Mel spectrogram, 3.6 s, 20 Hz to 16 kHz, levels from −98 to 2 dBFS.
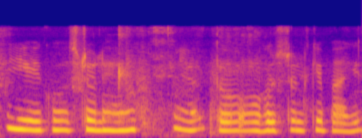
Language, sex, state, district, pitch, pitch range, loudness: Hindi, female, Delhi, New Delhi, 235 Hz, 225-250 Hz, -14 LUFS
